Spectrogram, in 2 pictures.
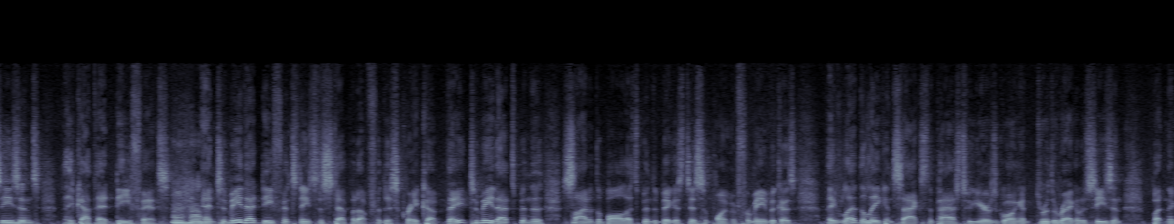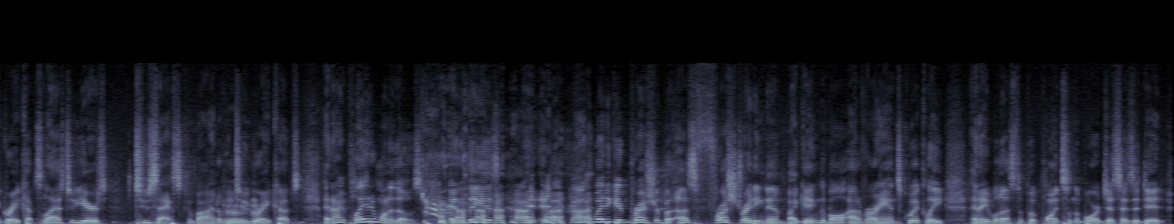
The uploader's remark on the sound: broadcast live from the 630 CHED Information Centre at the 2018 Grey Cup Festival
